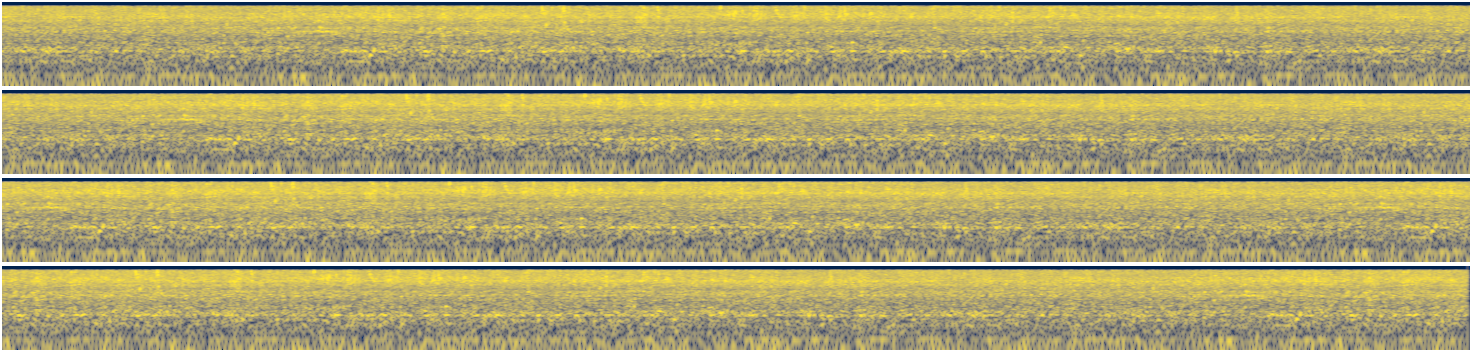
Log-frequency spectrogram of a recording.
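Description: Water falling and splashing down a rock wall, a steady unbroken rush.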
